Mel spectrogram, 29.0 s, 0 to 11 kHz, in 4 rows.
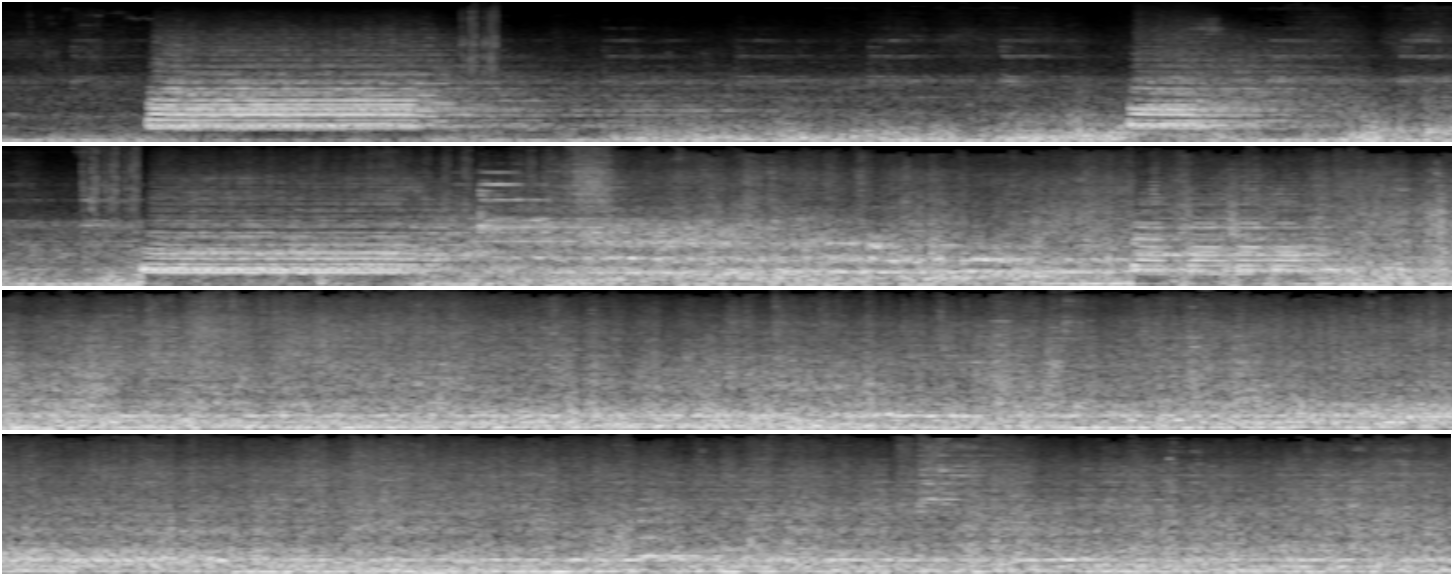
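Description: CSX ES44AH locomotive's five-chime Nathan air horn sounding a long, a short and a long blast, then the locomotive and freight cars rolling past with wheels rumbling and clicking over the rails.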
